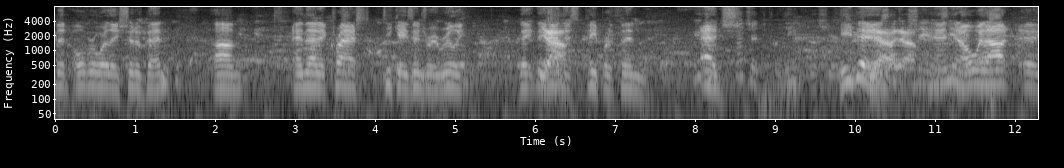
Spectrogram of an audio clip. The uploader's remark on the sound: BSH Radio Special: Live from the Flyers Charities Carnival!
